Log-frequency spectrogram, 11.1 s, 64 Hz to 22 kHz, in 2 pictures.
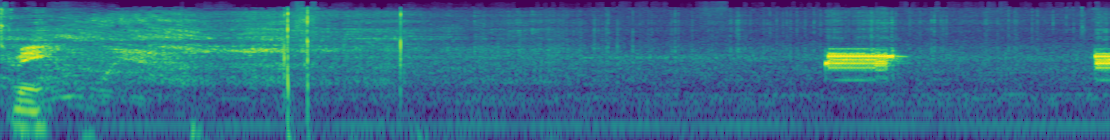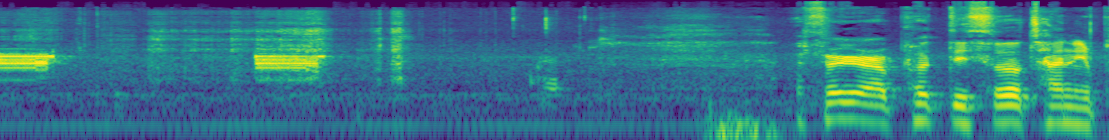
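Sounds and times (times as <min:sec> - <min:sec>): steady low hum: 0:00.0 - 0:11.0
two-tone digital data bursts: 0:04.1 - 0:04.5, 0:06.8 - 0:07.2.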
